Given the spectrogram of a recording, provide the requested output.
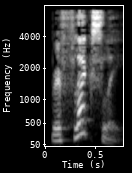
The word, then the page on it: reflexly: British English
